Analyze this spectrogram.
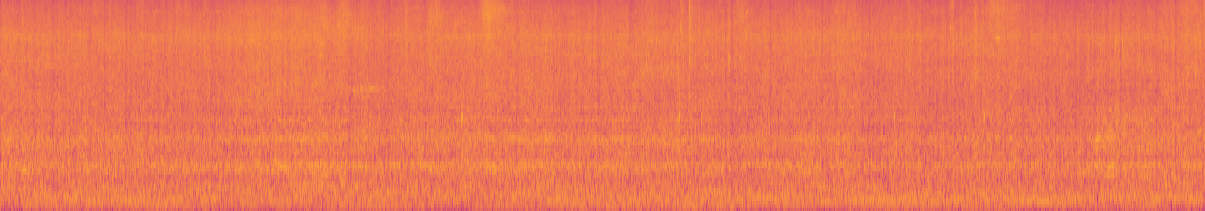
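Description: Steady engine and road rumble of a moving road vehicle, heard from inside while it drives along a street.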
